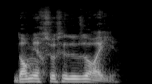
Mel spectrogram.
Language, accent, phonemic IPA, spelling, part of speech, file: French, France, /dɔʁ.miʁ syʁ se dø.z‿ɔ.ʁɛj/, dormir sur ses deux oreilles, verb, LL-Q150 (fra)-dormir sur ses deux oreilles.wav
- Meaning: to sleep soundly, to sleep without a worry, to rest easy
